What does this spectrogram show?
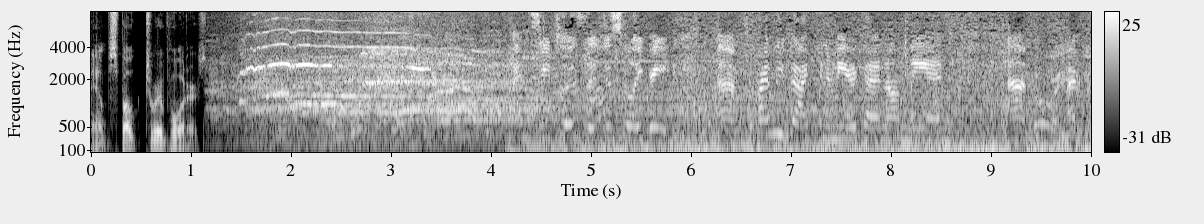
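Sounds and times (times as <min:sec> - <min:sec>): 
speech: 0:00.0 - 0:01.6, 0:04.7 - 0:09.9
Carnival cruise ship Triumph passengers cheering on arriving back in port: 0:01.2 - 0:07.2.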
